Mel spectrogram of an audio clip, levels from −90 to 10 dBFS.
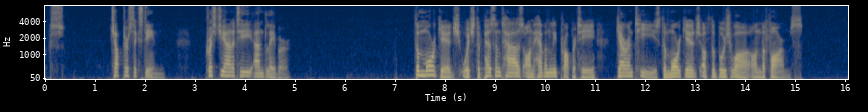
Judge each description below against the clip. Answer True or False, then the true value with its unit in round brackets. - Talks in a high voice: False (125 Hz)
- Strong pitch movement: True (6.5 semitones)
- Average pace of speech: False (90 wpm)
